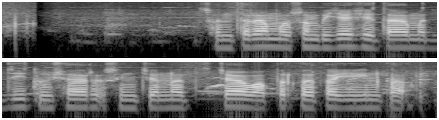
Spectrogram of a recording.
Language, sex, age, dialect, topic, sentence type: Marathi, male, 18-24, Varhadi, agriculture, question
